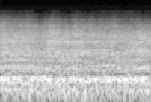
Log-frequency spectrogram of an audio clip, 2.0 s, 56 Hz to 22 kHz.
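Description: Faint, steady drone of KZ2 125cc two-stroke shifter kart engines running at a slow formation-lap pace.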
